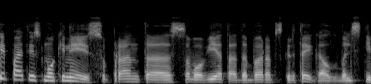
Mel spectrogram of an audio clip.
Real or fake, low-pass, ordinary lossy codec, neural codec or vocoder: real; 7.2 kHz; Opus, 16 kbps; none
